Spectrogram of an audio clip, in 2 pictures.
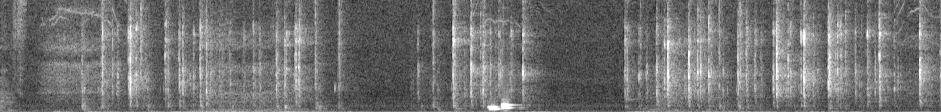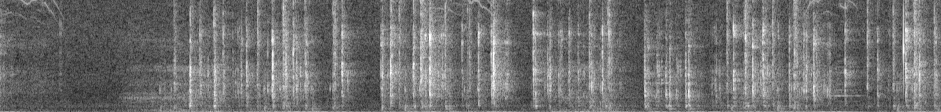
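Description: Typing on a computer keyboard: runs of keystroke clicks, pausing briefly around four seconds in and again around eight seconds in. A single short, loud pitched blip comes about four seconds in.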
